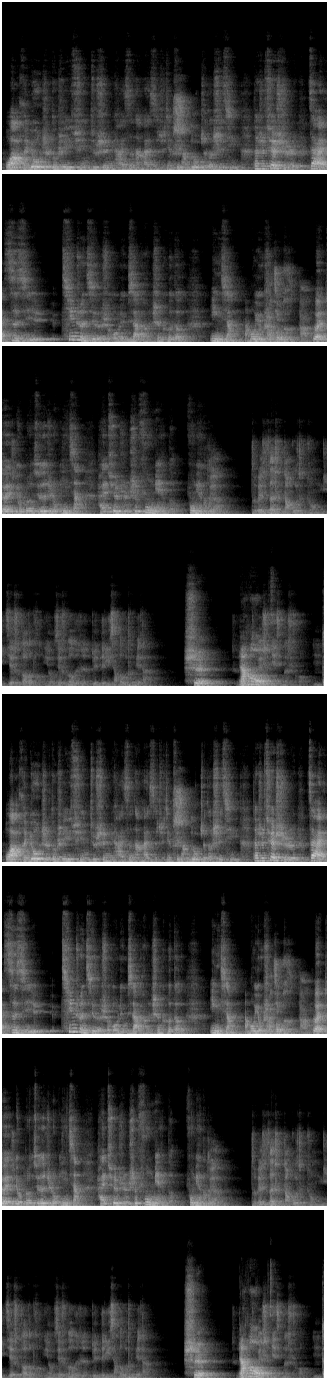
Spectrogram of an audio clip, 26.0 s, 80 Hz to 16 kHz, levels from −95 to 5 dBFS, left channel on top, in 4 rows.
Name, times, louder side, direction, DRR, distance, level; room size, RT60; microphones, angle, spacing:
voice 1, 0.1-7.3 7.7-12.1 12.7-16.4 16.7-17.2 23.1-23.6 24.2-24.7, right 2 dB, 55° right, 0 dB, 1.1 m, -31 dB
voice 2, 3.4-4.0 6.3-6.4 11.1-11.3 11.8-12.7 13.2-13.3 17.1-17.4 18.0-22.5 24.2-25.9, right 1 dB, 10° right, -2 dB, 1.0 m, -43 dB
5.9 x 3.6 x 5.2 m, 0.98 s
head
